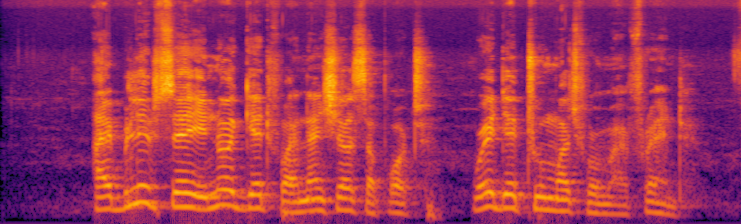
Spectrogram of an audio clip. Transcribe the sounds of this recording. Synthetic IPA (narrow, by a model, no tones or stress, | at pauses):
aɪbilivseinɔɡɛtfaɪnãnʃalsapʰɔt | wɛdetʰumat͡ʃfɔ̃mːaɪfɹɛ̃nd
